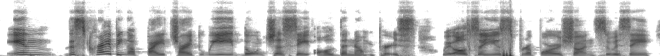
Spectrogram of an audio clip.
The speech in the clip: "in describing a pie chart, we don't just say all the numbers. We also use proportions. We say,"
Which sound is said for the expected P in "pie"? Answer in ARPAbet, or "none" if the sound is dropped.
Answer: P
